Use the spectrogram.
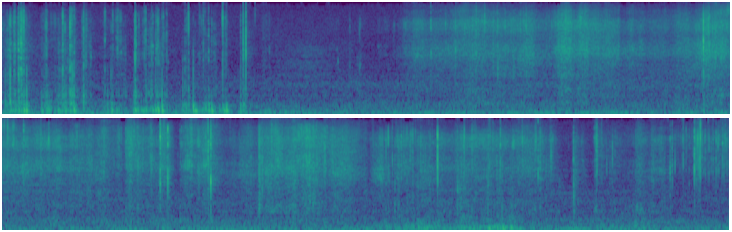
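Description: Long nails scratch across a round, flat, coiled woven straw-seagrass coaster used as a trivet. It opens with a quick run of sharp, dry taps and clicks, then settles into a steady, bright, crackly rasp with scattered sharp ticks that continues to the end.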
